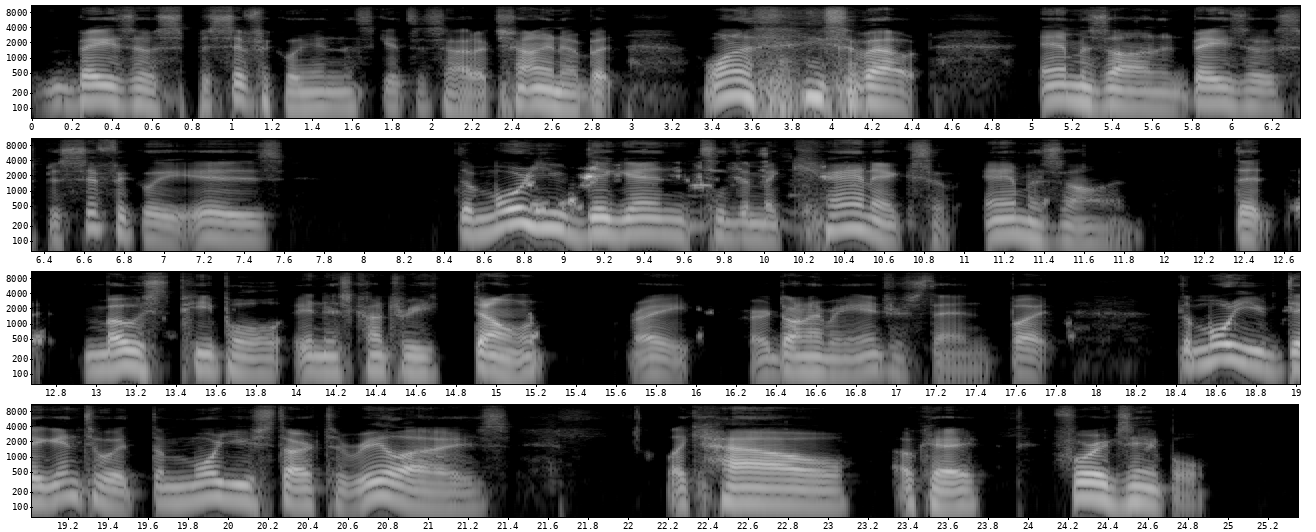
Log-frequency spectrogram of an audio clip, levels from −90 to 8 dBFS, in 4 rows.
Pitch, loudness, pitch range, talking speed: 125 Hz, -26 LUFS, 110-145 Hz, 145 wpm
